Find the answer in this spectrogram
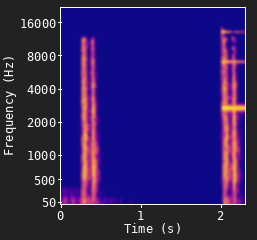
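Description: Mouse-click sound effect of a subscribe-button animation: a quick double click about a quarter second in.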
